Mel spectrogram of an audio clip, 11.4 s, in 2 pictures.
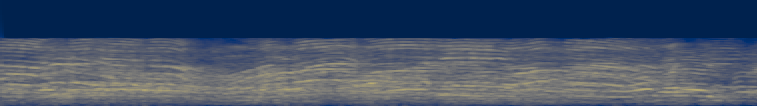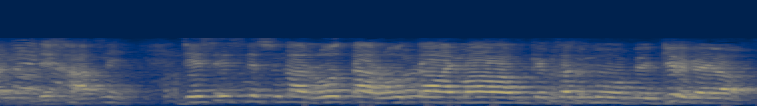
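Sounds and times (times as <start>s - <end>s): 
large crowd loudly reciting salawat in unison: 0.0s - 6.2s
speech: 7.1s - 11.3s.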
